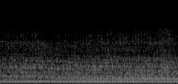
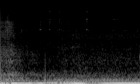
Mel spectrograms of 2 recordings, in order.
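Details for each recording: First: Peugeot 205 engine idling with a deep droning, hollow aircraft-like roar and steady puffing; exhaust blowing through a rusted hole, an exhaust leak. Spark plugs still due for replacement. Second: Peugeot 205 with new spark plugs, warmed up and clutch adjusted beforehand: a low, even rumble with a faint jingle on top and no stumble or hunting. A perfect slow, steady, healthy idle.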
